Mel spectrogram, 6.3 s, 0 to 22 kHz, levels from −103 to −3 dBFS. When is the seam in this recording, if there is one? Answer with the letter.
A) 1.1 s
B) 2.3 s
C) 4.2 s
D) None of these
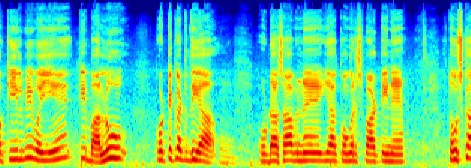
A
